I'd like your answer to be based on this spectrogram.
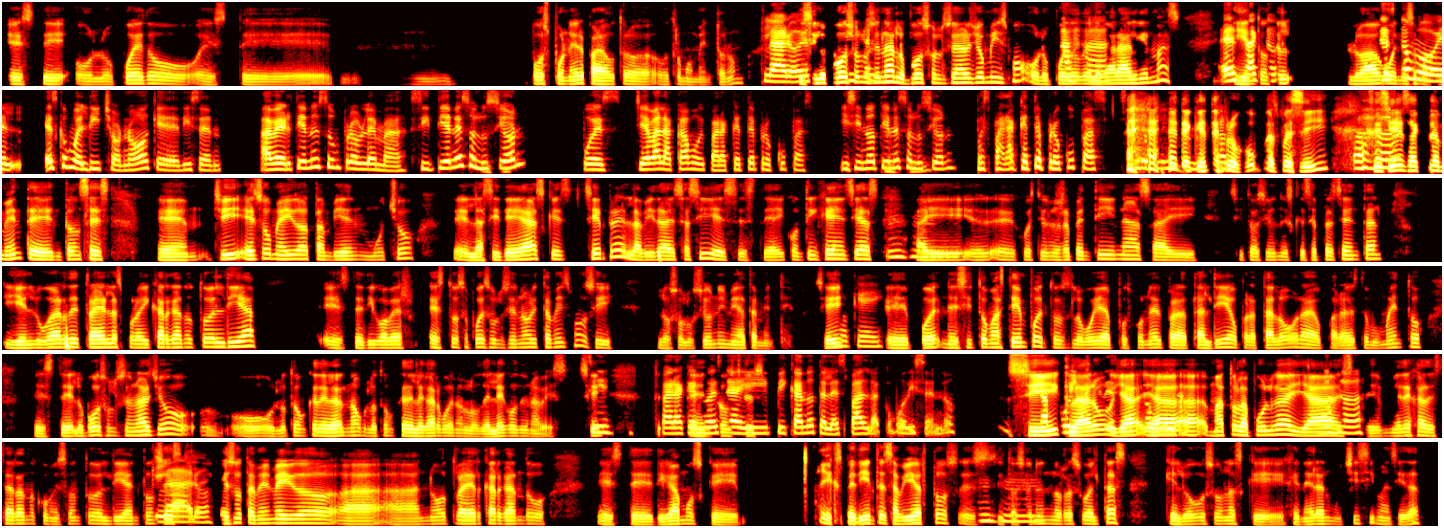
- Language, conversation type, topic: Spanish, podcast, ¿Tienes alguna técnica para lidiar con la ansiedad cotidiana?
- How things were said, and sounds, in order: laugh; tapping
